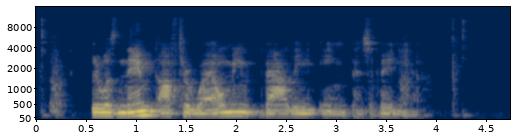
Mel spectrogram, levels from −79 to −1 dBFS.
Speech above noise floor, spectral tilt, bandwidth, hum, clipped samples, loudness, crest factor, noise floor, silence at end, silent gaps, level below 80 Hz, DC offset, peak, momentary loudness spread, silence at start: 36 dB; -8.5 dB/octave; 7.4 kHz; none; under 0.1%; -22 LUFS; 18 dB; -58 dBFS; 0.9 s; none; -60 dBFS; under 0.1%; -6 dBFS; 16 LU; 0.15 s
